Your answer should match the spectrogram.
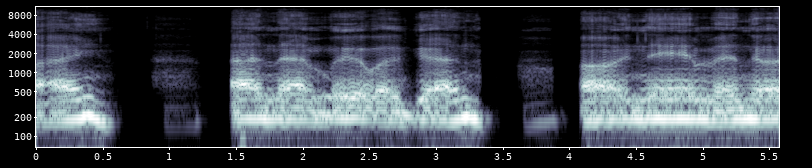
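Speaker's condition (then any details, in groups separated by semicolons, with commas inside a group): ALS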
